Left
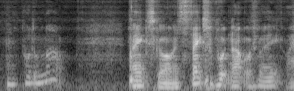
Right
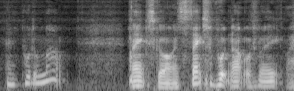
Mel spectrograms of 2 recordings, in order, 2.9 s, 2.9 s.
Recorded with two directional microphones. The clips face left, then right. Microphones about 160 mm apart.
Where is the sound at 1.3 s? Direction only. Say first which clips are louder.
Right 7 dB; 40° right (ahead or behind).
